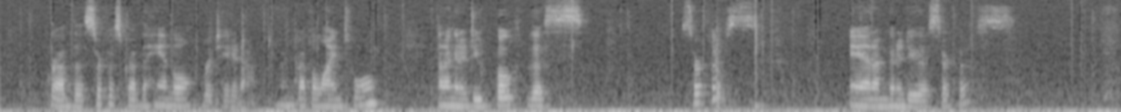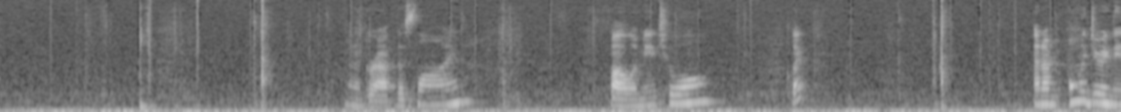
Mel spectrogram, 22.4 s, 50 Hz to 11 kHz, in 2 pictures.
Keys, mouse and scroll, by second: 0.2 shift+click, 1.2 click, 2.6 scroll up 1, 3.7 click, 7.5 Escape, 8.5-10.5 drag, 12.6 Escape, 14.4 click, 15.7 shift+click, 17.9 click, 19.1-20.7 middle drag, 20.7 space, 21.1 click, 21.7 shift+click.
